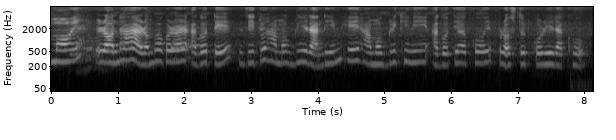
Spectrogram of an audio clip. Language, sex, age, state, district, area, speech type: Assamese, female, 60+, Assam, Nagaon, rural, spontaneous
